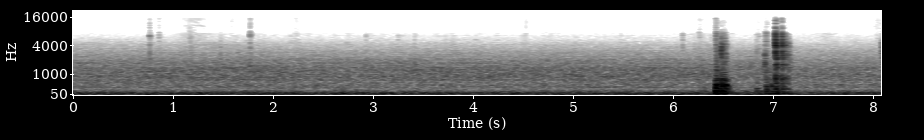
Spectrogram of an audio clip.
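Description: Screwdriver working the screw out of a Mercury two-stroke outboard's poppet valve assembly, with faint small metal clicks, then two loud metallic knocks about half a second apart near the end as the metal parts clink together. A low steady rumble runs underneath.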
